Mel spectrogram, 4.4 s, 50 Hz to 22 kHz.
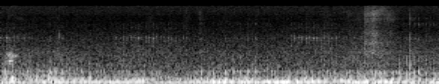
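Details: Close-up of kittens at home in Alabama on 2/7/18, a kitten still purring after rough play with a littermate; a continuous deep, even rumble holds throughout, with faint rustling.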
